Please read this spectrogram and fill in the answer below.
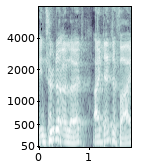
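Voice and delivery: mechanical robot butler voice, like a security system. Retelling a movie scene where Robot Alfred finds an intruder: Robot Alfred voice. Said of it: "Robot Alfred is like".

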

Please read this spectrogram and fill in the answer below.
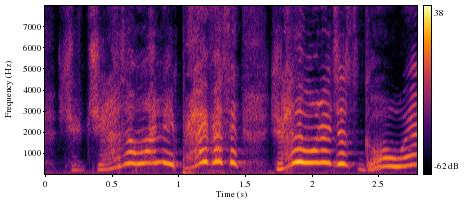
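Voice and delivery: very high, loud, swooping exasperated frustrated yell. Speaker retells one frustrated night, re-enacting screaming at her. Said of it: "I'm like screaming at her".

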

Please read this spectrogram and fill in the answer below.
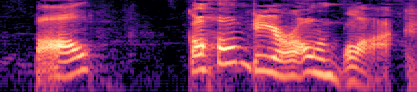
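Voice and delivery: very loud, high-pitched grandmother voice shout. Correcting the host, she quotes what her grandmother actually said: imitating her grandmother. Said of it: "this is kind of imitating her".

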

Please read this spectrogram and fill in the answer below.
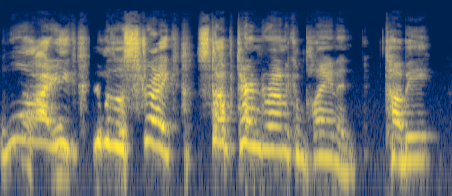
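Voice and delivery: very high, screaming voice. Acting out other fan bases yelling at their TV, imitating fans screaming. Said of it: "they're screaming at their TV".

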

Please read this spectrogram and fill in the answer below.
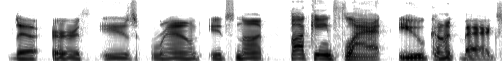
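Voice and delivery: robotic, speech-synthesizer-like voice. Imagining Stephen Hawking giving a lecture, Stephen Hawking impression. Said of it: "What did he sound like? He's like".

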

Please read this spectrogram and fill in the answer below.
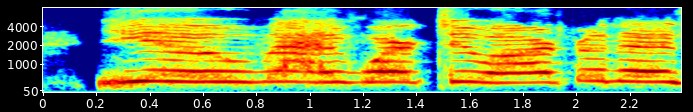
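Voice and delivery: acted-out scream. Retelling telling oneself off at a locker room mirror: imitating screaming at oneself. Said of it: "I was screaming at myself".

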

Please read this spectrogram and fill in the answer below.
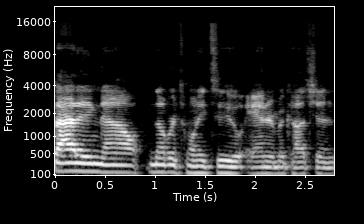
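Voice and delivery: ordinary talk

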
